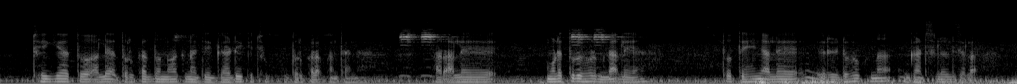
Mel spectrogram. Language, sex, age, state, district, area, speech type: Santali, male, 30-45, Jharkhand, East Singhbhum, rural, spontaneous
